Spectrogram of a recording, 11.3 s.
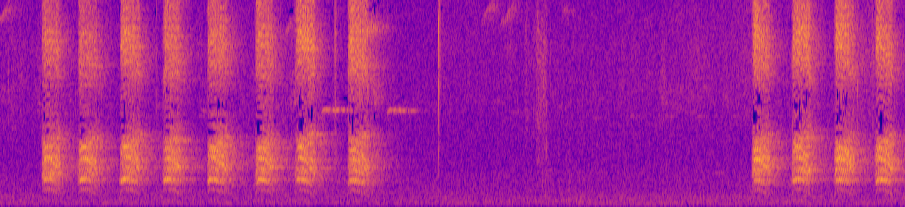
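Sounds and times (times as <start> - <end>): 
Carrion crow cawing: 0.5 - 4.8, 9.4 - 11.3.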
